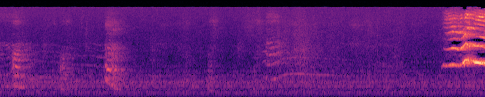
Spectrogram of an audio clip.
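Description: Newborn puppy crying: a few faint squeaks, then a loud, high-pitched squeal near the end.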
